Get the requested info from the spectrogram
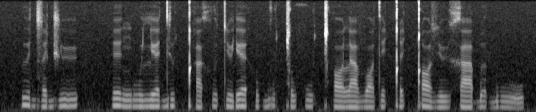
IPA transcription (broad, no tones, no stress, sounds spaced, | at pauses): ɨ d͡z ʌ d͡ʒ yː | e ŋ uː lʲ ɛ d ɨ ǃʰ a x u t y ɾʲ ɛ h u ɡ u ǀ u f uː ǀʰ ɒ l a v ɒː t e ǃ e ǃ ɒ z yː x a ɓ əː ɠ uː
